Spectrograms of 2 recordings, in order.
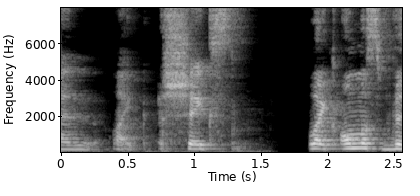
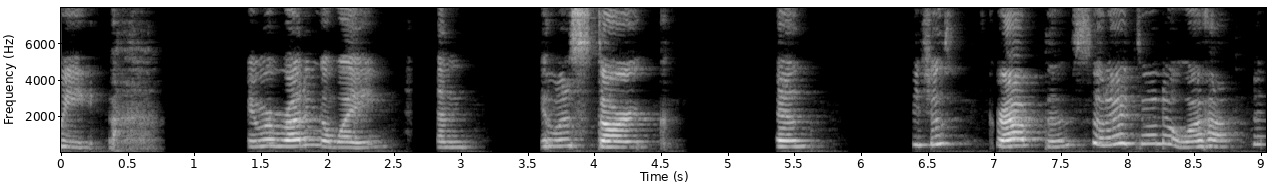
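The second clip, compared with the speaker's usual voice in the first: sobbing, tearful, pitched-up crying speech; 9 semitones higher than usual. Speaking as a character in a roleplay scene, crying while talking. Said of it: "I'm actually crying now".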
